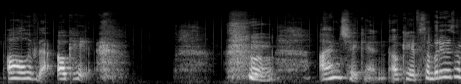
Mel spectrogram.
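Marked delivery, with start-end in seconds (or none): 0.1-0.5 a startled, louder second look; louder emphatic repeat. Real, not acted. Staring at her cut hair, exclaiming louder. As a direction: say it again, louder and higher.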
